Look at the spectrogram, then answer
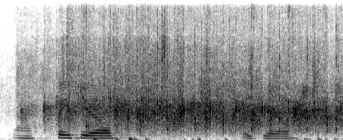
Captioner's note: applauding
